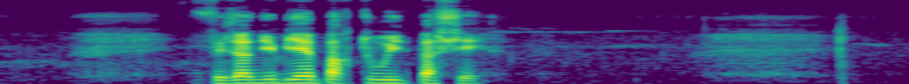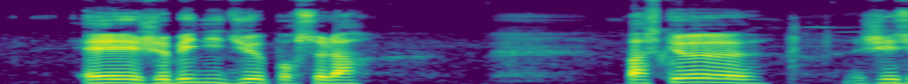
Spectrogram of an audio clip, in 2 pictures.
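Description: An older man speaks with animation in short bursts, close to the microphone.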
